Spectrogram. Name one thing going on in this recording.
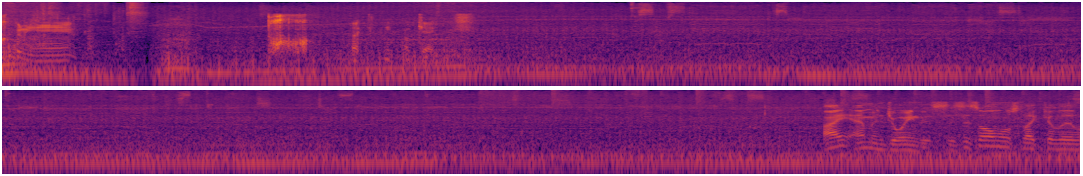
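A truck engine rumbles steadily at low speed.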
